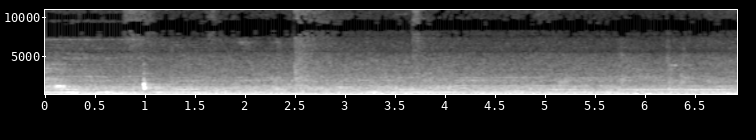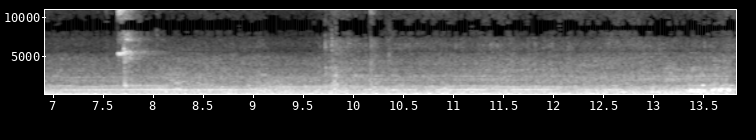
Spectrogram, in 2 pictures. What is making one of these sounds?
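A subway train rumbles as it rolls along beside an echoing platform.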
